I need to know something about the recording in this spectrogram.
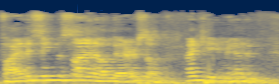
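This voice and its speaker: Older man, high-ish voice, chatty testimony style, echoey church hall heard from a distance, handheld mic. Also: a little fast, dark tone, slight background noise. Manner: chatty, laughs at his own jokes, repeats words. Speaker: church member giving testimony. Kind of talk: storytelling testimony. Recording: roomy hall audio from a far camera.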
